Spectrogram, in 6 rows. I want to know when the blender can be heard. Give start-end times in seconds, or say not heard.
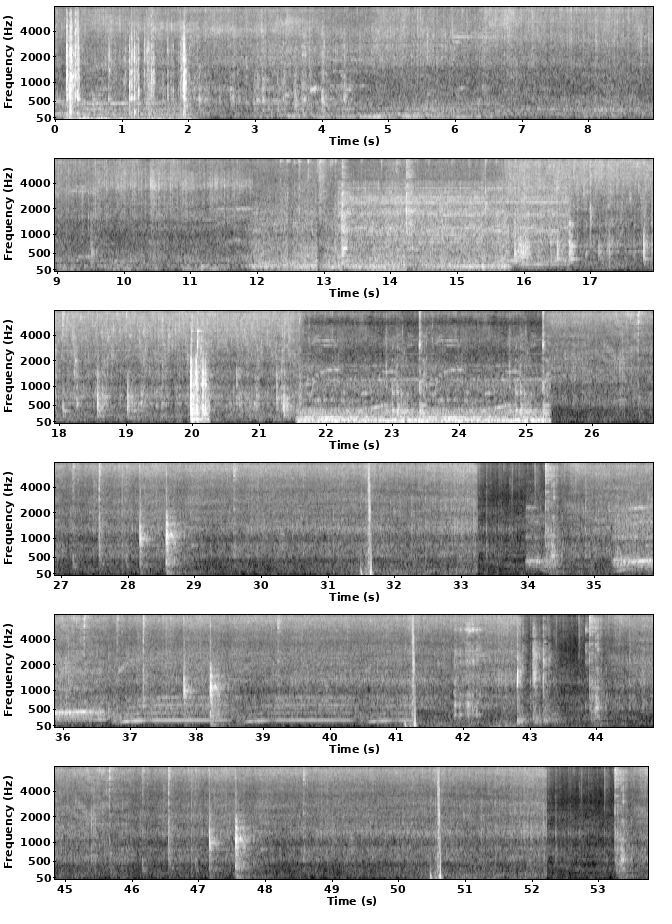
13.2-16.8, 34.0-41.4.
